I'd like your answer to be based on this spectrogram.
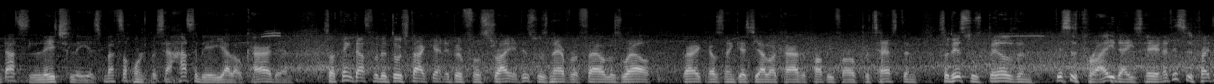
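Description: A middle-aged man breaks down football replays at a brisk clip, emphatic and sure of his reads. He sits on a TV studio set wearing a lapel mic. A clear layer of background noise runs under his voice. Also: medium pitch. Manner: emphatic, talks over replays. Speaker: football pundit. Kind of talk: studio match analysis.

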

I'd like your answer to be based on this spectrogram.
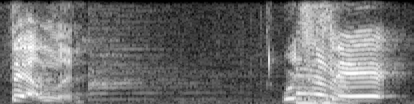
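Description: Sassy, theatrical scolding mother for a comedy skit played by a woman, high voice with big swoops, music behind. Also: big pitch swings, slow pace, heavily acted. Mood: sassy, boastful. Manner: exclamatory, repeats phrases for emphasis. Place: living room of a house.

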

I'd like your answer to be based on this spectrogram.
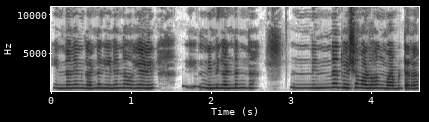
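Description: A woman's voice: extremely high pitch, little pitch movement, quick pace, a little mellow. A woman voicing a tearful young wife in a cartoon, speaking with a North Karnataka Kannada accent. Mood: grieving. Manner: tearful, pleading. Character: young wife, grieving and vowing revenge. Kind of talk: cartoon voice acting.

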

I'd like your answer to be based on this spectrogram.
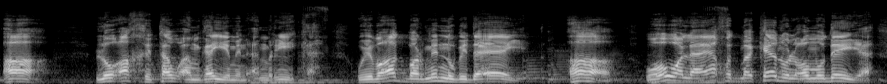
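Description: A man's voice: mid-range voice, expressive, normal speed, sharp tone, soft background music. A man with an Egyptian Arabic accent in a comic sketch, gossiping in a teasing way.

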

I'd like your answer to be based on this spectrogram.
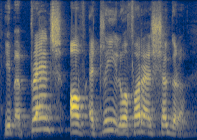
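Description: A woman with an Egyptian Arabic accent teaching English grammar to young children. She says each English word slowly several times, then explains it briskly in Arabic. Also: mid-range voice, lively intonation. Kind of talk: recorded grammar lesson for children.

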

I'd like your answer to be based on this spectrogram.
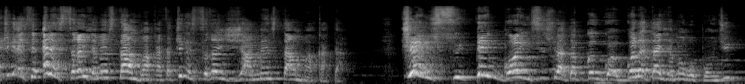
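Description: A woman hosting a live stream, talking in an animated, mocking, repetitive way. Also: high voice, echoey room. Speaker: livestream host. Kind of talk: heated live-stream rant.

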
